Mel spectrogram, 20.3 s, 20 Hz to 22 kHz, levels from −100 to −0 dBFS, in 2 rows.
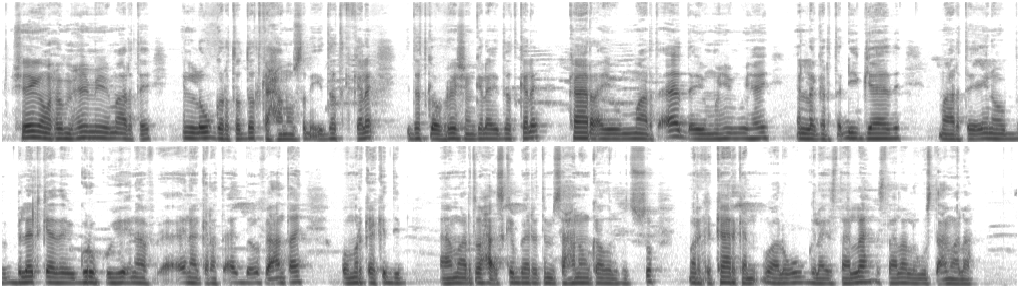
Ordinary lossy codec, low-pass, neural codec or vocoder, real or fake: none; none; none; real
